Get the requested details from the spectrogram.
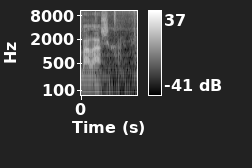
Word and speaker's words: Балашиха: И это вариант «балашиха». А, и интересно, что словари русского языка, словари, адресованные работникам СМИ, а, поддерживают местный вариант. То есть ударение «балашиха» зафиксировано в словарях. И хотя оно ну, непривычно многим носителям языка, но особенно перед микрофоном надо говорить именно так.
